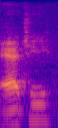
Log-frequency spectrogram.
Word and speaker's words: Agee: And uh so without further ado, I will welcome Age. Did I pronounce that right? Or is it AI? Uh, it's AG. Close enough.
